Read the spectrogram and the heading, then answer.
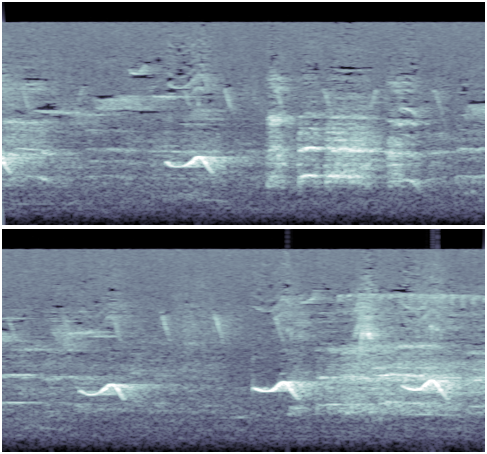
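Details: Asian koel calling: short, clear, whistled notes that rise then dip, sounded about four times at intervals of two to three seconds. Rougher broadband calls from other birds run in the background throughout.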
